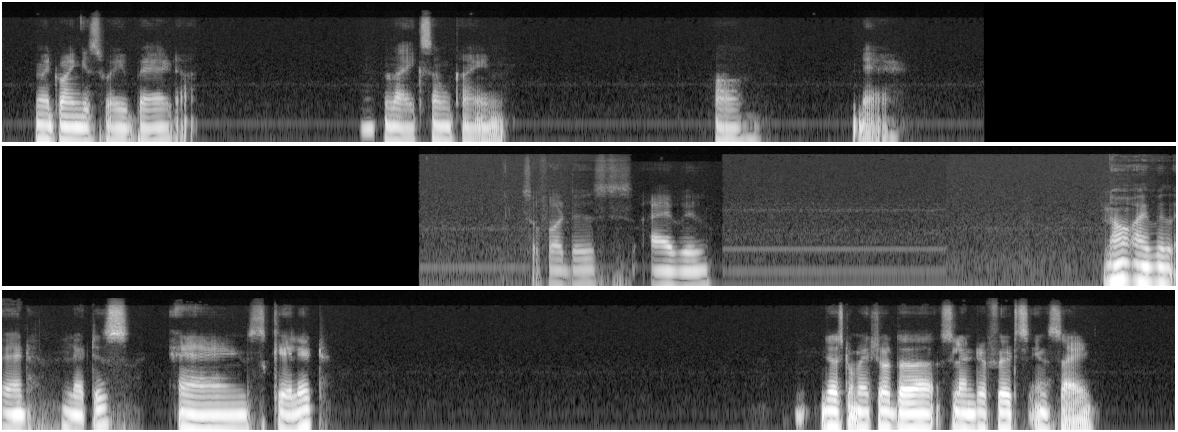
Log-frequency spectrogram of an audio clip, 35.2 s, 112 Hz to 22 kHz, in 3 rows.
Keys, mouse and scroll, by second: 0.5 click, 1.8 ctrl+z, 2.3 click, 4.8 click, 8.3 click, 9.8 click, 16.1 click, 18.4 click, 19.9 click.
